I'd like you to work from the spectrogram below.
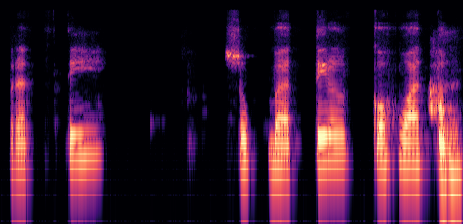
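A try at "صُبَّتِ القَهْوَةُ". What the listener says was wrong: Jayyid. Masya Allah, subbatil qahwatu.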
